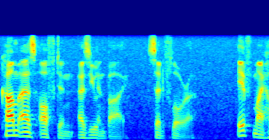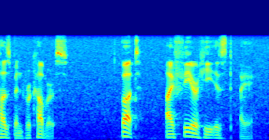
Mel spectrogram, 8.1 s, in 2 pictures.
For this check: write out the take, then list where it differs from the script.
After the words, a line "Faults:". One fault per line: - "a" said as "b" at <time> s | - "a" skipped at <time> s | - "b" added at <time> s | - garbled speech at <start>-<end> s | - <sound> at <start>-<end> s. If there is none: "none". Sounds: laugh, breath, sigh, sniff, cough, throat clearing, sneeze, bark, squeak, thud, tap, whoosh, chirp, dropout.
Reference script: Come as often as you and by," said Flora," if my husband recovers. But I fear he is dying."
Come as often as you and by," said Flora," if my husband recovers. But I fear he is dying."
Faults:
- dropout at 7.5-7.6 s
